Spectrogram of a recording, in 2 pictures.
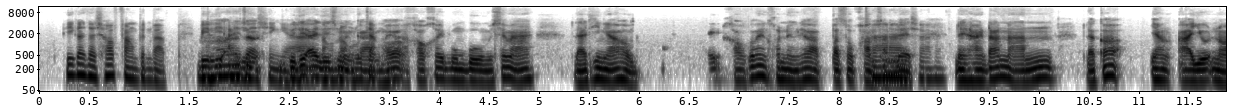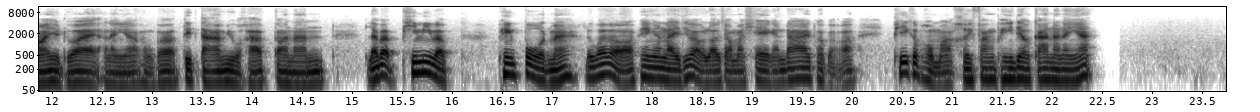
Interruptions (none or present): present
